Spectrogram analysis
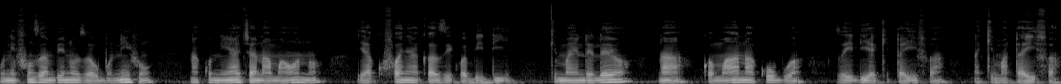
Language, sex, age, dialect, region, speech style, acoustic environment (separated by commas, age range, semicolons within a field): Swahili, female, 25-34, Kenya - Mombasa, Kenya, relaxed, silence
